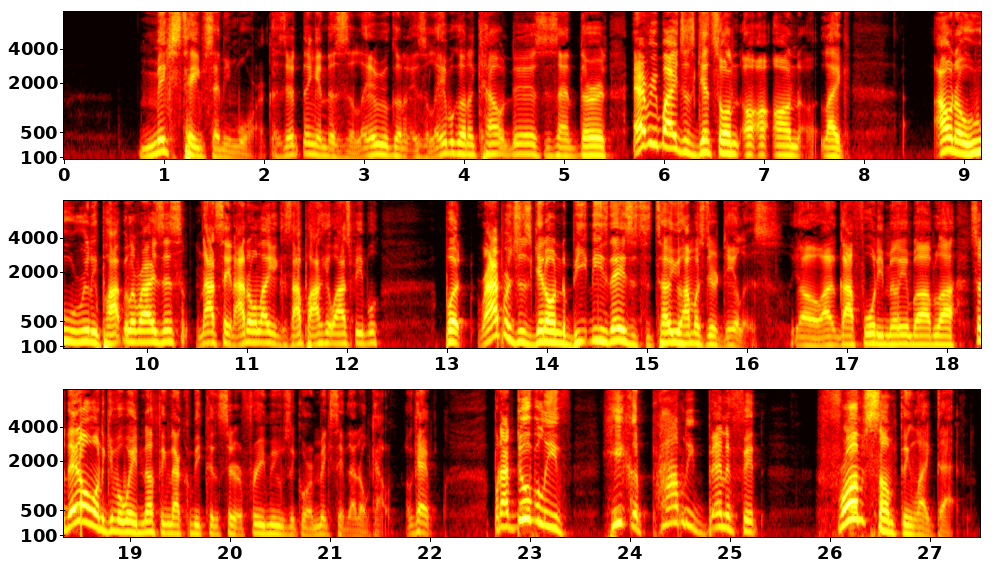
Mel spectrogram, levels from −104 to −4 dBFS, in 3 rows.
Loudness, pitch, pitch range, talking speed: -23 LUFS, 150 Hz, 125-170 Hz, 220 wpm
